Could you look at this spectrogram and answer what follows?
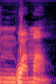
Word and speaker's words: Ngouama: Ngwama, j'espère que je n'ai pas massacré votre nom, prophète. Non, c'est Ngwama. En tant que bantou, tu l'as bien prononcé.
